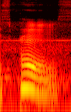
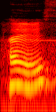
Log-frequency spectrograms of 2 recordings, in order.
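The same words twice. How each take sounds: First: "স্পেস" falling, with no air on the P; unforced P after S. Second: "প্লেস" high and rising, P puffed; forceful aspirated P. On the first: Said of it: "এক্ষেত্রে জোর দেই না". ("স্পেস"-এ "প"-তে চাপ নেই) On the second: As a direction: start "প্লেস" with a burst of air. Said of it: "pressure দিয়ে উচ্চারণ করি". ("প্লেস"-এর শুরুতে চাপ দিয়ে) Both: Shown as a demonstration.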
